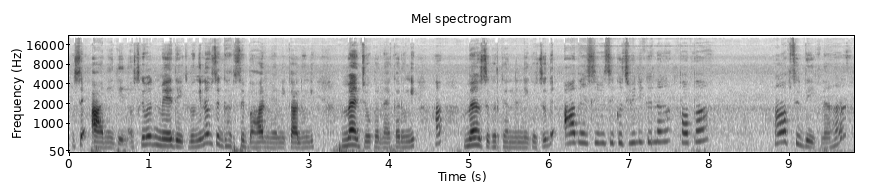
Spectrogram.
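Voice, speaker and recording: A woman voicing a hot-tempered young woman who loudly scolds her father, in a told love story. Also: medium pitch, lively intonation, fast talker, slight background noise, pitched above the performer's own voice, lightly acted. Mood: irritated. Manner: loud, scolding, exasperated.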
